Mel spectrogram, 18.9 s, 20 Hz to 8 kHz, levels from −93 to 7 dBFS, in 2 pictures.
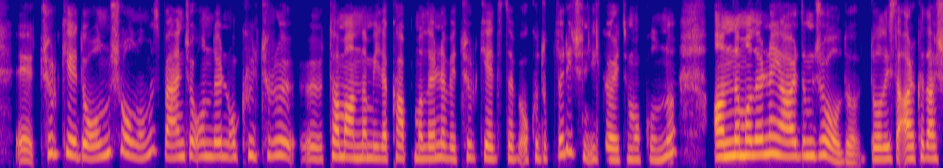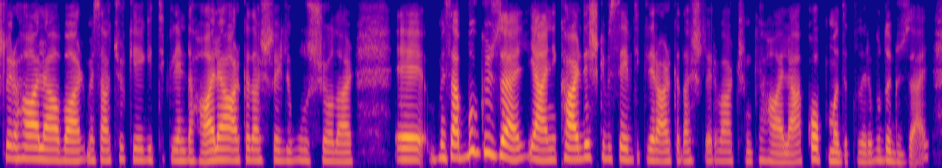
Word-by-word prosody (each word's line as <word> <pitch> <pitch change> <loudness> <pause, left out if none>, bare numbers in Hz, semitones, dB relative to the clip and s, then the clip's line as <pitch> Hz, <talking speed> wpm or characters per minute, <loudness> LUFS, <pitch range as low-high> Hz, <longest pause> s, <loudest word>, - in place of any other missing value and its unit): eee, - - -2
Türkiye'de 280 -4 0
olmuş 240 - -2
olmamız 275 +2 -3
bence 235 +3 0
onların 245 -1 -2
o - - -4
kültürü, 260 -1 -4
ü 200 -1 -6
tam 235 -1 +2
anlamıyla 215 -2 +1
kapmalarına 210 0 -2
ve 195 - -4
Türkiye'de, 215 -1 -3
tabii, 210 -2 -6
okudukları 230 +6 -5
için 300 -7 -5
ilköğretim 195 -1 -3
okulunu 190 - -4 0.4
anlamalarına 265 +4 +7
yardımcı 255 -1 +3
oldu. 150 -2 -2
Dolayısıyla 200 +1 +2
arkadaşları 210 0 +1
hâlâ 200 -3 +4
var. 175 0 +3
Mesela 180 0 -3
Türkiye'ye 190 -1 -8
gittiklerinde 180 -1 -7
hâlâ 175 +3 +4
arkadaşlarıyla 180 -1 -3
buluşuyorlar. 165 -2 -5 0.4
Eee, 195 -1 +6
mesela 225 0 +2
bu 335 -1 +1
güzel, 255 -10 +4
yani 185 -2 +3
kardeş 210 +3 +4
gibi 210 -3 -10
sevdikleri 185 -2 -2
arkadaşları 170 0 -6
var 170 0 -6
çünkü 160 +1 -15
hâlâ 150 -2 -3
kopmadıkları. 160 -4 -3
Bu 180 - -10
da 180 - -2
güzel. 150 +6 -9
205 Hz, 155 wpm, -23 LUFS, 180-235 Hz, 0.4 s, anlamalarına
